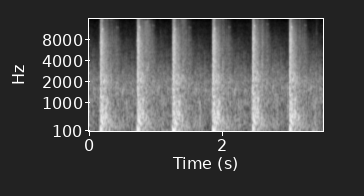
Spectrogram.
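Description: Gunfire in the video game Rimworld: a steady string of sharp single shots, about one every 0.6 seconds, each with a brief decaying tail, heard alone.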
